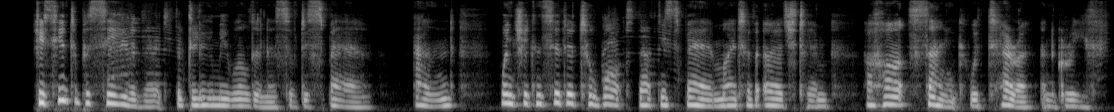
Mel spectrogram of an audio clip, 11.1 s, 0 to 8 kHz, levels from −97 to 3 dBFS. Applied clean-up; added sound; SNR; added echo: neural mask model DeepFilterNet 3.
